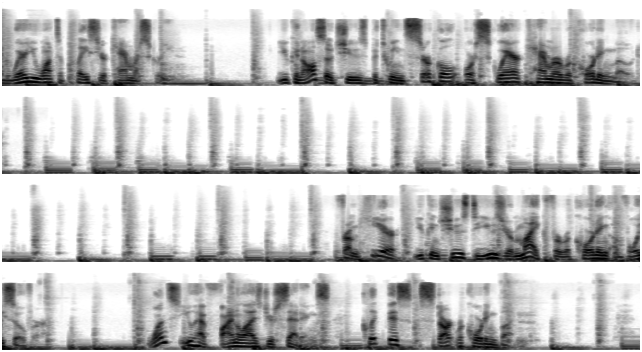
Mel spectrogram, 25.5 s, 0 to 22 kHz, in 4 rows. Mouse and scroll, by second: 2.0-4.9 drag, 6.0 click, 15.4-25.5 drag.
